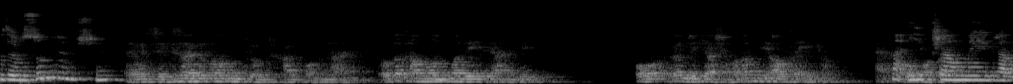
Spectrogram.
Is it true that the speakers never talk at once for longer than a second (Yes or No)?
Yes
